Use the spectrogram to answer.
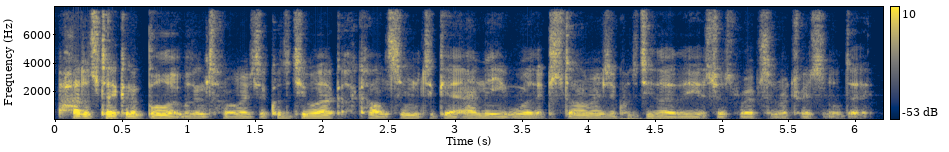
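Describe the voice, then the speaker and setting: A man with a low voice streams his trading session live. He walks through chart setups and answers chat in a relaxed, explanatory way, thinking aloud as he goes. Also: very fast, rough recording.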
